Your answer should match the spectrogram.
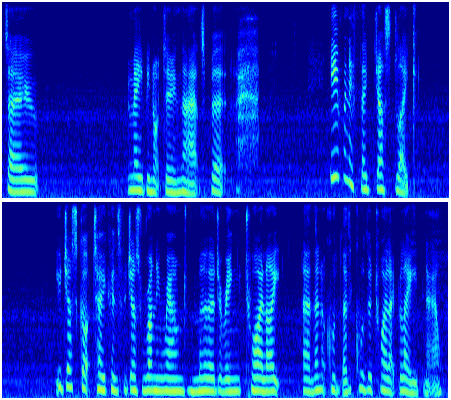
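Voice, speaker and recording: A woman's voice: mid-range voice, steady tone, measured pace, slight background noise. A woman co-hosting a podcast in casual gaming chat, thinking aloud in a hesitant, rambling way. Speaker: podcast co-host.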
